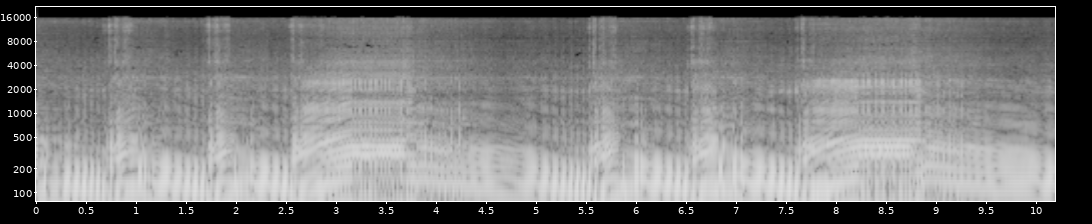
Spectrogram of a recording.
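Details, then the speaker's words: Carbureted Honda CG single-cylinder with a CDI (no-cut/high-cut type) revving cleanly to the limiter and stuttering evenly after swapping an imported carburetor for an original one; it previously misfired at high revs, now cuts normally. "Viu aí, gurizada? Corte dela tá normalzinho."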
